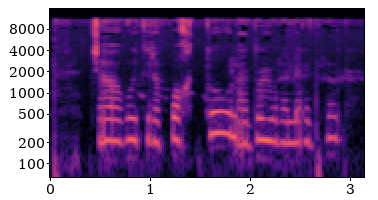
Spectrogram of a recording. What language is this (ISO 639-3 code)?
pus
